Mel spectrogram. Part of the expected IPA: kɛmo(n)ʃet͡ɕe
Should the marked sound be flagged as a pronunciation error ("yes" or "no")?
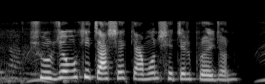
no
